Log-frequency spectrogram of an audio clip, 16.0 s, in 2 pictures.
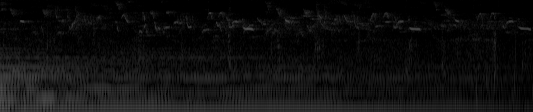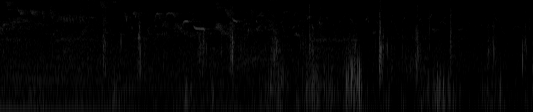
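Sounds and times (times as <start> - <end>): low droning hum: 0.0 - 9.1
faint birds chirping: 0.0 - 14.7.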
